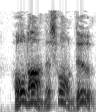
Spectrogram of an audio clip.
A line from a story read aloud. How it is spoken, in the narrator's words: the physician exclaimed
